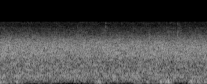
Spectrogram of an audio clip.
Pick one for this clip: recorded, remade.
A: recorded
